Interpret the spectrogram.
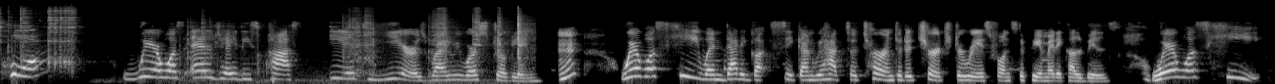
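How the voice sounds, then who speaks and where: A woman's voice: on the high side, a bit bright, no room sound. A woman playing a bitter, angry grown daughter in a radio drama, mocking and confrontational.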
